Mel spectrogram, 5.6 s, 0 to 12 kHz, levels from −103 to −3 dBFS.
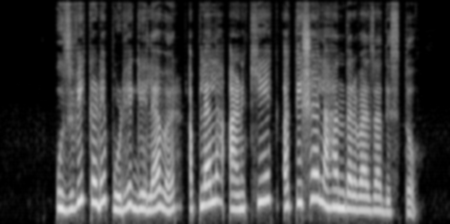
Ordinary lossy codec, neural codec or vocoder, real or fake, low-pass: none; none; real; none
